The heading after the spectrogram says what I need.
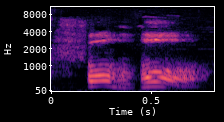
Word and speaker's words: forró: Forró, pero agudo. Forró. Forró, exactamente, con acento en la última O.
